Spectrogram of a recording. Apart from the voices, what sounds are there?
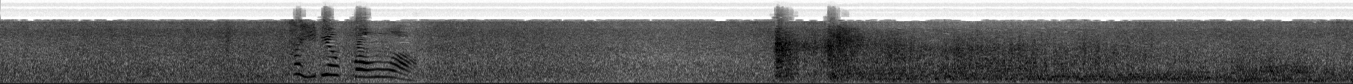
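rain falling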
